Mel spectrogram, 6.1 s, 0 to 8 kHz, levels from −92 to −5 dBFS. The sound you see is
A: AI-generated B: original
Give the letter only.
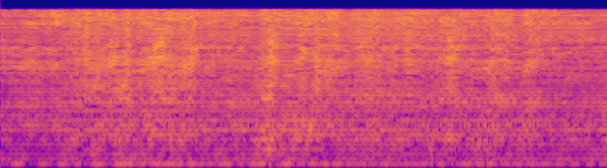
A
